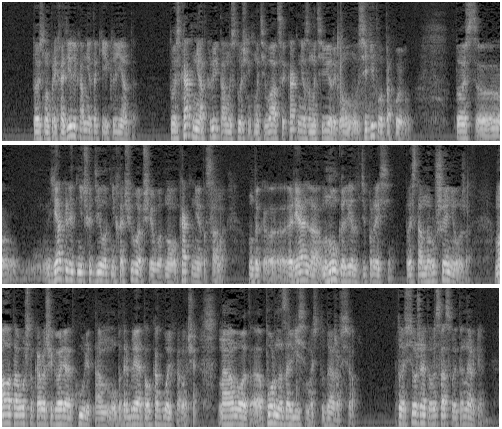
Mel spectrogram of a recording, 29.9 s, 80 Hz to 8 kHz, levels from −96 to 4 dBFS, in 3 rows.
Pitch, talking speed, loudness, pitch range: 120 Hz, 150 wpm, -22 LUFS, 110-135 Hz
